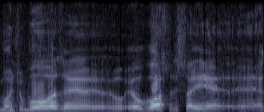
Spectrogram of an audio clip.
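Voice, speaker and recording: Over a quiet background, a man talks at a medium pitch with ordinary pitch variation. His tone is dark and mellow. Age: 70s. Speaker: retired civil engineer. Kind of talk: interview talk show. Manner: halting with repetitions.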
